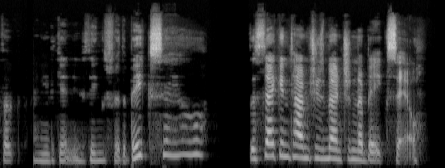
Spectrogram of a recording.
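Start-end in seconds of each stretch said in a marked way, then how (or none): 0.0-2.0 soft, quiet muttering under the breath. Voicing a woman in the story as she talks to herself, mumbling under her breath. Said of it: "she like mumbles under her breath".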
